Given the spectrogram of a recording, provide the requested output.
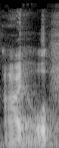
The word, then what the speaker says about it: aisle: Isle or like I heard someone pronounce it isle, but in in reality is pronounced isle is like the narrow passage between the rows of several things.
